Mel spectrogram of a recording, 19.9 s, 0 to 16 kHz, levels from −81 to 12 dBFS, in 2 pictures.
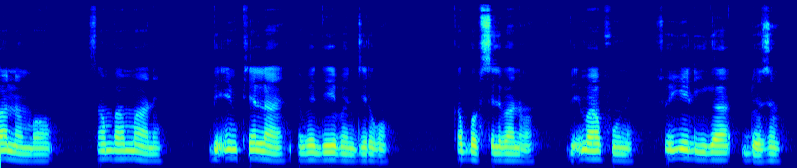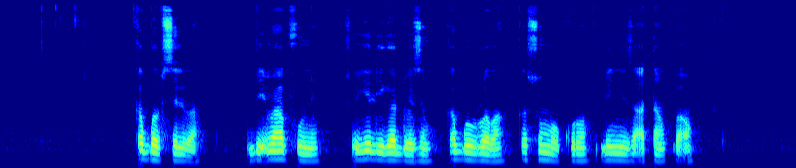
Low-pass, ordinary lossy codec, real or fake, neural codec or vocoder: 14.4 kHz; MP3, 96 kbps; fake; vocoder, 48 kHz, 128 mel bands, Vocos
